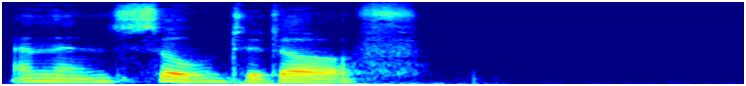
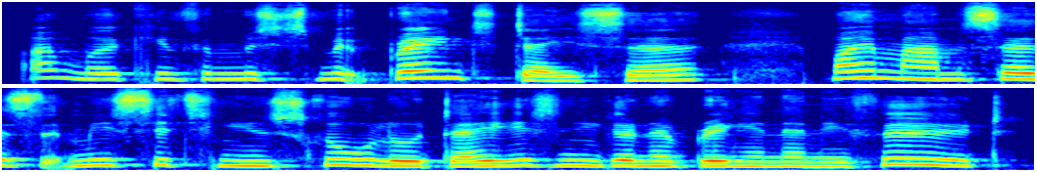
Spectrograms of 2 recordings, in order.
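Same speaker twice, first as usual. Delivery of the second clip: put-on higher, timid little-boy voice; a small boy fibbing politely; young boy covering for truancy; small boy lying; 7 semitones higher than usual. A narrator's reading. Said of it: "George lied".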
